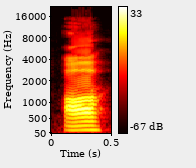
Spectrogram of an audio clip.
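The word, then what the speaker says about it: α: Now, in terms of pronunciation, I pronounce both of these pretty much the same, ah and ah.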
